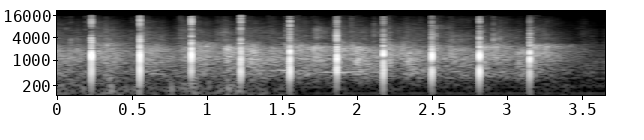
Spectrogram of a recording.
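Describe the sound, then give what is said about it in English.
An audience claps in unison during a church worship service, about ten sharp, evenly spaced hand claps in a steady quick rhythm over a soft background crowd murmur, with no one speaking. “Come on, give him one more hand clap with me, would you?”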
